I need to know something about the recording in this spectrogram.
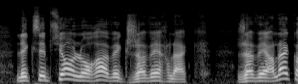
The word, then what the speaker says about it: Javerlac: Javerlac en occitan, on continue de dire Zavaria, mais en français la prononciation traditionnelle a disparu.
